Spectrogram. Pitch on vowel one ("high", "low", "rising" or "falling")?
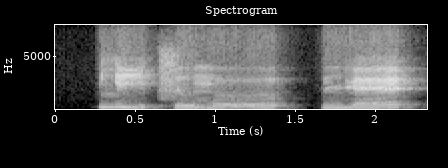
falling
